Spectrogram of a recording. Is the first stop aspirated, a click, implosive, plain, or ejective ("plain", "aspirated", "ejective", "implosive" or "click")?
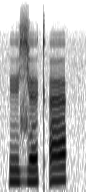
ejective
